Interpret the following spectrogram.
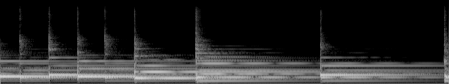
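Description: Handpan played by hand: a quick run of struck notes over the first two seconds, then two single notes, each ringing on and slowly fading over a steady low note.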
